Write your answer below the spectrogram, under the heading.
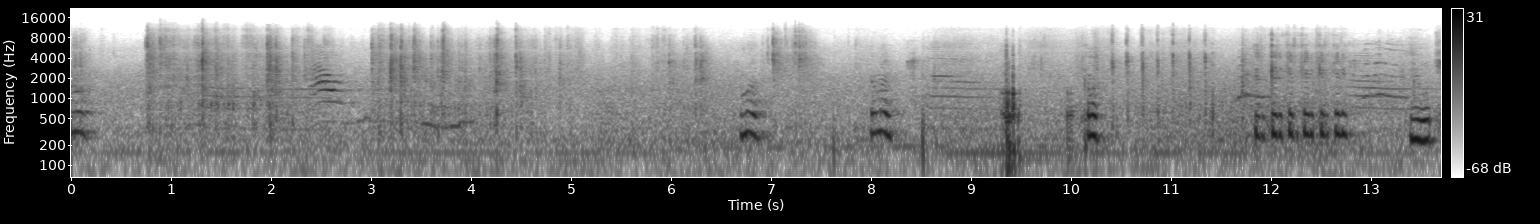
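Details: Hungry feral cats on Mare Island, Vallejo, California, crying while being fed; scattered short meows and rising chirps between clicks and handling noises, with a man's soft speech throughout.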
